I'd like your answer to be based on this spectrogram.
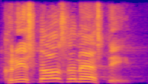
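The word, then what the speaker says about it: Christos Anesti (Χριστός Ανέστη): Christos Anesti. There's no accent in that. I want you to get your inner Mediterranean moving a little bit here, okay?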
